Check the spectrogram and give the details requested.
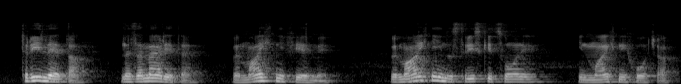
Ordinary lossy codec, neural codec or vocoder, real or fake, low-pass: none; none; real; 7.2 kHz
